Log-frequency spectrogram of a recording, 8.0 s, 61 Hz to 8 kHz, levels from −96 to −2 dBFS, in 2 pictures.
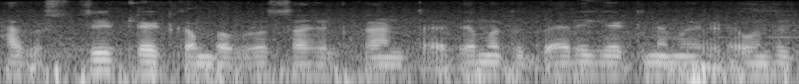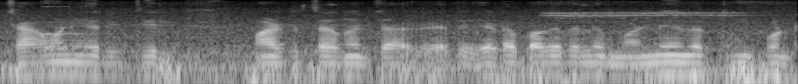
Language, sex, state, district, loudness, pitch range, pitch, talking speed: Kannada, male, Karnataka, Dharwad, -27 LUFS, 100-110 Hz, 105 Hz, 115 wpm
